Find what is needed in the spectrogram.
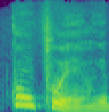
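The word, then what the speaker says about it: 功夫: 노림 공부를 이걸로 주로 인식해 왔겠지만 한자 저 공부를 중국 발음으로 쿵푸라고 해요. 쿵푸 하면 몸으로 하는 걸로 알잖아요. 뭐 책 보는 걸 쿵푸라고 안 생각하죠. 근데 원래 공부 뜻은 콩푸예요.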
